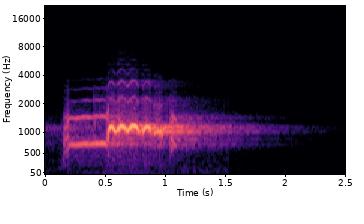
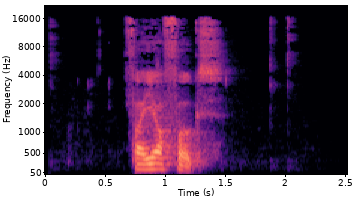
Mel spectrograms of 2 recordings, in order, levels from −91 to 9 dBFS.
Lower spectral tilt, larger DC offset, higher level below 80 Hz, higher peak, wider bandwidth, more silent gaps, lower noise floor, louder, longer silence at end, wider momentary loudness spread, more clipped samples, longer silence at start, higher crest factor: second, -2.5 dB/octave vs -4.5 dB/octave; neither; second, -80 dBFS vs -62 dBFS; about the same, -4 dBFS vs -2 dBFS; second, 3.7 kHz vs 17 kHz; neither; first, -76 dBFS vs -60 dBFS; about the same, -14 LUFS vs -15 LUFS; about the same, 1.15 s vs 1.05 s; about the same, 19 LU vs 19 LU; neither; second, 0.15 s vs 0.65 s; about the same, 16 dB vs 18 dB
